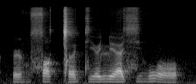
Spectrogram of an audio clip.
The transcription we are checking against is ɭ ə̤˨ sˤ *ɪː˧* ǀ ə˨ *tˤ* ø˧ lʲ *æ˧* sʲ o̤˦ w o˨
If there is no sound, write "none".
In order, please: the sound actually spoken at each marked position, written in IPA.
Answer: ɪ˧, tʲ, æ˧

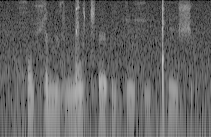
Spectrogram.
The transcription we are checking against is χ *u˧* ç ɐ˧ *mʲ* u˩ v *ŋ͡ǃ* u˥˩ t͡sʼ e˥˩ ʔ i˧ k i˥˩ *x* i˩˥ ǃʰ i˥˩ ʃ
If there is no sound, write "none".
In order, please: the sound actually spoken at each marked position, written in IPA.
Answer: u˧, mʲ, ŋ͡ǃ, x

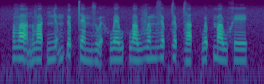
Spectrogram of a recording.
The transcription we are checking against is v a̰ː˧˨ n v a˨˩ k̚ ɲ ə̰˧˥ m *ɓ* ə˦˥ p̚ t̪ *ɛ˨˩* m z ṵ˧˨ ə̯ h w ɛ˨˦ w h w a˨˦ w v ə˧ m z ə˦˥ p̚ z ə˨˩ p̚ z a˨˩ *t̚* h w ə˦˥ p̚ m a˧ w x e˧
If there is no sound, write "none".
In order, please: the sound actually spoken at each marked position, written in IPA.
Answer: ɗ, ɛ˨˩, t̚

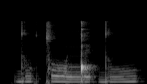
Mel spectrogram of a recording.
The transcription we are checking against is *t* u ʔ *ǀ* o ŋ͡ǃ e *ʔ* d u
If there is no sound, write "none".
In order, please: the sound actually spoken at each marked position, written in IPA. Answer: d, ǀ, ʔ

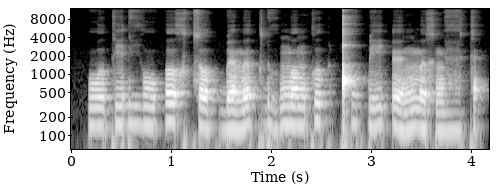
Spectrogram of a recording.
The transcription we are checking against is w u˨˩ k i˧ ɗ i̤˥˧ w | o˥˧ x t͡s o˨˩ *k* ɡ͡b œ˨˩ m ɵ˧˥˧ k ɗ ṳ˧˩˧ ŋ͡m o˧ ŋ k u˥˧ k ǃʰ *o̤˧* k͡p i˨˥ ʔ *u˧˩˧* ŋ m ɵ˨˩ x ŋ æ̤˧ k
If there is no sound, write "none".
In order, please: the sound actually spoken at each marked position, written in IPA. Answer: k, o̤˥˧, ø˧˩˧

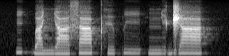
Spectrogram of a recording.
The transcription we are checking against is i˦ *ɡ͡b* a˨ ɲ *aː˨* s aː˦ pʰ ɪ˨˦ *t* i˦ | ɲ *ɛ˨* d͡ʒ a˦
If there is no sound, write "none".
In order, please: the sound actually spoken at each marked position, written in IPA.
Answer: ɡ͡b, aː˨, p, ɪ˨

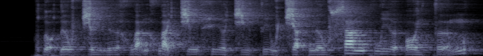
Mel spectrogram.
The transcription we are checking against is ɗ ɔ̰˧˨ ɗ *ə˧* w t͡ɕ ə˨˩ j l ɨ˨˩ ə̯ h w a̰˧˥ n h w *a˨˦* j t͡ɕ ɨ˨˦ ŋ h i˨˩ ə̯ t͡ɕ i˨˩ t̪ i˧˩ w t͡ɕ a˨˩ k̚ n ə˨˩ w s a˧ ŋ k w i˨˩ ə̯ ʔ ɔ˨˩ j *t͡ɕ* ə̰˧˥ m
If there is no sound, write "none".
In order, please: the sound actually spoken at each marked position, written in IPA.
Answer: ə˧, a̰˧˨, t̪

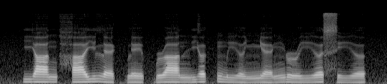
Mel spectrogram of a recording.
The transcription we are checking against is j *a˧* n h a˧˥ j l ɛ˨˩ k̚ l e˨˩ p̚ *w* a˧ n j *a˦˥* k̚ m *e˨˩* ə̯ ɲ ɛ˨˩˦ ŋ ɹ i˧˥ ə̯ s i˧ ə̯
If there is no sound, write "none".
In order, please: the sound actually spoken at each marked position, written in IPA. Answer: a˧, ɹ, ə˦˥, i˨˩

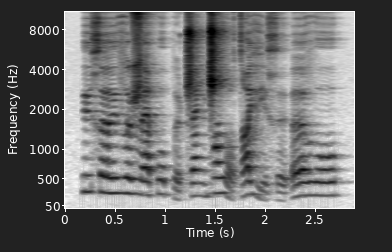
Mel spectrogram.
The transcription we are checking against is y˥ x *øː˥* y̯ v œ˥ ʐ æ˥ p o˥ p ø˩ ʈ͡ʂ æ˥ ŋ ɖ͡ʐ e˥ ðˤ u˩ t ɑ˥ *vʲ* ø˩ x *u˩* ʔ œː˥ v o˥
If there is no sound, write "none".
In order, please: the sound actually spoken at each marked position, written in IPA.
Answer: œː˥, vʲ, ø˩

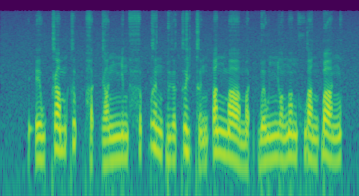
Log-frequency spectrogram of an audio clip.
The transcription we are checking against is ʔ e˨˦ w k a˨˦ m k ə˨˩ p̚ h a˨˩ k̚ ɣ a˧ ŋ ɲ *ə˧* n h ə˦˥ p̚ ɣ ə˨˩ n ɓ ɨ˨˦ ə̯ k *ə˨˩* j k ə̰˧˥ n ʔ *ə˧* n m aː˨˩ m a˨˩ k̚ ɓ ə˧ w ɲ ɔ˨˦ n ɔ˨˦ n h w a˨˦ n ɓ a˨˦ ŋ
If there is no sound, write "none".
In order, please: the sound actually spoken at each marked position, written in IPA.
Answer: ə˨˦, ə˨˩, a˧

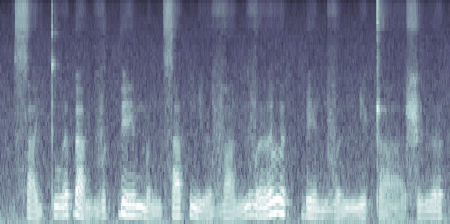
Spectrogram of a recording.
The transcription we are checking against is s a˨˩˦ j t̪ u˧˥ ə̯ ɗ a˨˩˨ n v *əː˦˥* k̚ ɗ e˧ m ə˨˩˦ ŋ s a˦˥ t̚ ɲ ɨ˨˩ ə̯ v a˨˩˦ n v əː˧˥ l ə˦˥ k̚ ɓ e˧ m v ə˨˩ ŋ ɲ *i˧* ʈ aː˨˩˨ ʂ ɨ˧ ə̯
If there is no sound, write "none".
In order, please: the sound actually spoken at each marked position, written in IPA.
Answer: ə˦˥, i˧

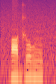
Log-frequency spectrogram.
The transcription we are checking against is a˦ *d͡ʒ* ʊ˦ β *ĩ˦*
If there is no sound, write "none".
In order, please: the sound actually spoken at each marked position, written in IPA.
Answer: d͡ʒ, ĩ˦

